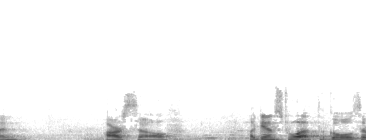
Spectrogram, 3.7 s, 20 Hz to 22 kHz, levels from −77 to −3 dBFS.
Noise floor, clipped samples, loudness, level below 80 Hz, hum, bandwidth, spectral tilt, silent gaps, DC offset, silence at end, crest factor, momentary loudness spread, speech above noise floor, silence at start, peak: -57 dBFS; under 0.1%; -30 LUFS; -70 dBFS; none; 8 kHz; -4.5 dB/octave; none; under 0.1%; 0 s; 20 dB; 22 LU; 27 dB; 0 s; -12 dBFS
